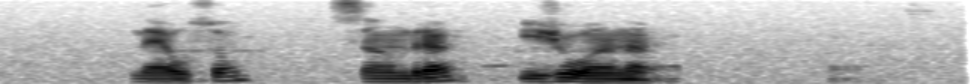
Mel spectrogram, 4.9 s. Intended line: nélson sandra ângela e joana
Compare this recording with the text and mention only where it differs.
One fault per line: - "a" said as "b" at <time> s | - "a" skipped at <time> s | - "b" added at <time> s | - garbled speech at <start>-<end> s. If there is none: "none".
- "ângela" skipped at 2.4 s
